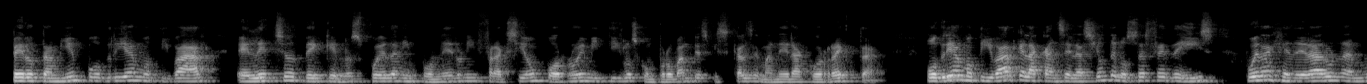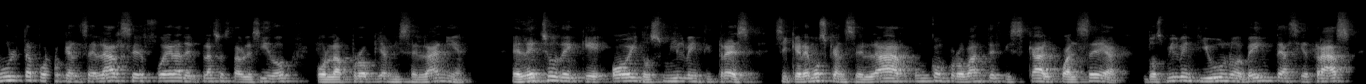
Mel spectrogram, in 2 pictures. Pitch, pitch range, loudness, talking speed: 150 Hz, 135-165 Hz, -23 LUFS, 135 wpm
